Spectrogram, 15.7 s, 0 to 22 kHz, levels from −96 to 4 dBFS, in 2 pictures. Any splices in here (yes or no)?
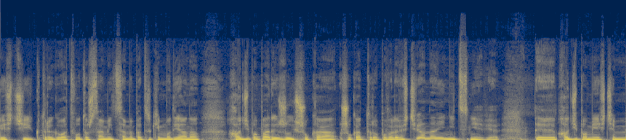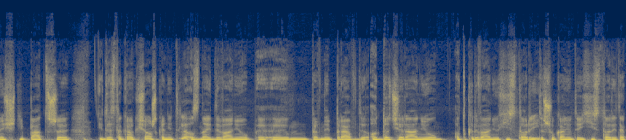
yes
